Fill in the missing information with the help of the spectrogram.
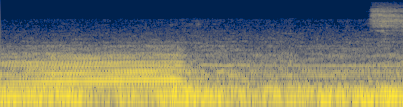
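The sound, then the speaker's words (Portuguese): A car engine with its stock, unmodified catalytic converters and mufflers roars loudly, its pitch rising with strong harmonic whine as it accelerates, then settling into a deep, steady rumble with no one speaking. “Então, o ronco dele, ele não tá. Ele tá com todos os catalisadores, abafadores que ele tem, não foi alterado.”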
